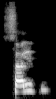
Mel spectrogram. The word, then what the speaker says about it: sulk: अगला शब्द है SULK और इसका उच्चारण होगा सल्क, इसकी हिंदी होती है रूठना।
